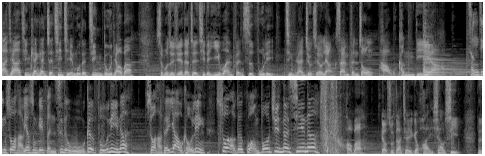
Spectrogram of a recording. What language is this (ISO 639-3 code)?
zho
